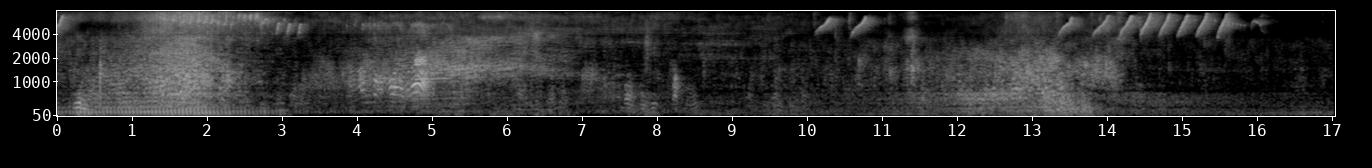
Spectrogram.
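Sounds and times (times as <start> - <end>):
bird chirping: 0.0 - 0.4, 1.4 - 8.0, 9.6 - 11.5, 13.4 - 17.0.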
